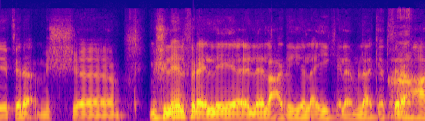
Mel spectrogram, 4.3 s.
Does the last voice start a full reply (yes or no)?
no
